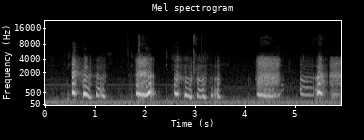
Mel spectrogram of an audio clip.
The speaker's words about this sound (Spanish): Vamos, vamos. ¿A qué viene ese llanto?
